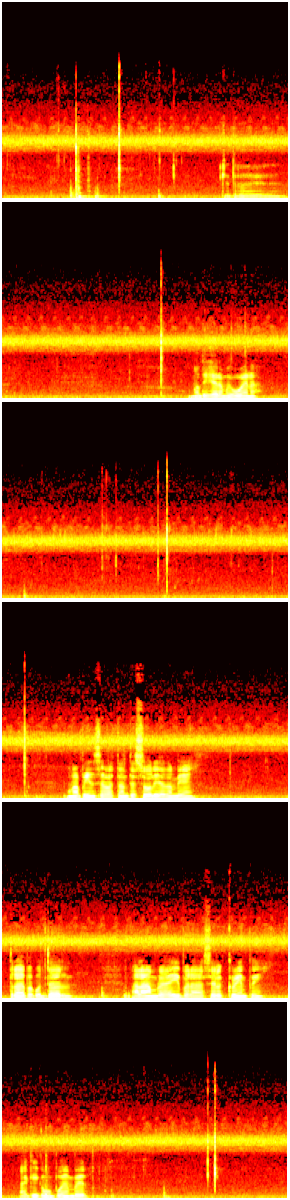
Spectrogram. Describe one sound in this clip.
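Metal tool parts click as they fold open and shut.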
